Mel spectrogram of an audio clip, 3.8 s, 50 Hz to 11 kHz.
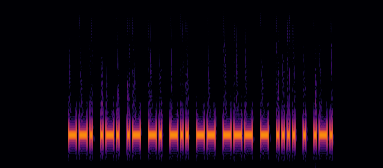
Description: Morse code, heard as a keyed tone, about 45 wpm, 700 Hz. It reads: GRANDMOTHER
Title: Sentences from Top 1200 Words - New Word Drill - 45wpm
